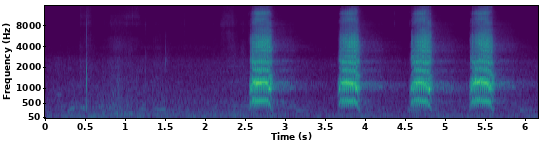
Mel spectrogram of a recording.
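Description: A raven gives four loud, harsh, rasping caws spaced about a second apart after a quiet start, begging for food; faint indoor hum behind.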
